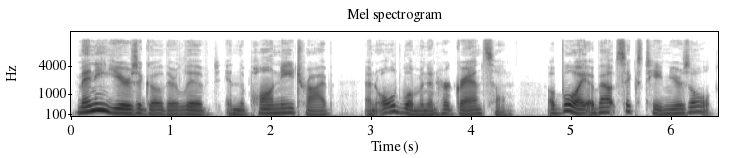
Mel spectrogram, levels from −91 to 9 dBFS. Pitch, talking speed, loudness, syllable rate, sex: 145 Hz, 195 wpm, -18 LUFS, 5.4 syllables/s, female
